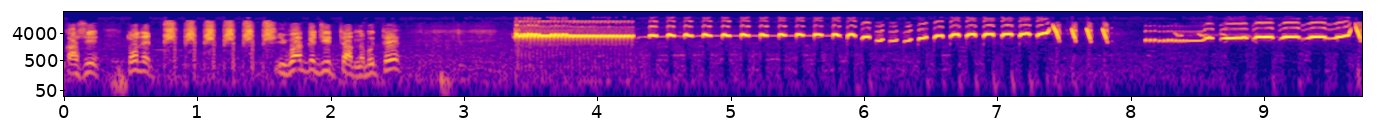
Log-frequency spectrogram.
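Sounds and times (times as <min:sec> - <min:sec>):
speech: 0:00.0 - 0:03.0
loud whistle mimicking birdsong: 0:03.4 - 0:09.7.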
